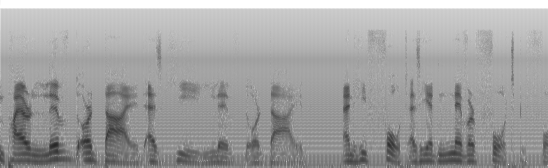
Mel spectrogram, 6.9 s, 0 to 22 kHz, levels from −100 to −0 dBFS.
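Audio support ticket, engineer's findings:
Mains buzz, 60 Hz, present throughout the speech. Steady raspy buzz roughly 15 dB under the voice. Probable source: dimmer, rectifier or unshielded cable injecting switching spikes twice per mains cycle, spreading harmonics into the kHz range.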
